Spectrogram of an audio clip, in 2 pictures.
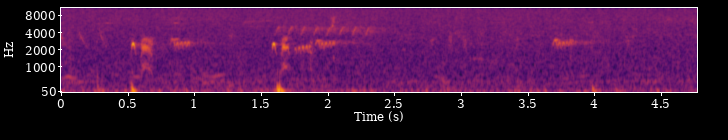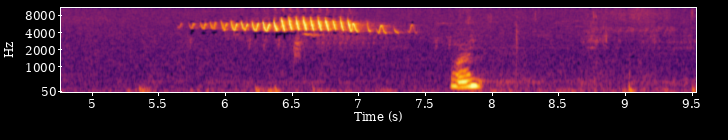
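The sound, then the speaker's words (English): Orange-crowned warbler song, one bright high-pitched trill about a second long rising out of a quiet backdrop with faint insect buzz and scattered soft chirps. “And here's orange crown warbler number one.”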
